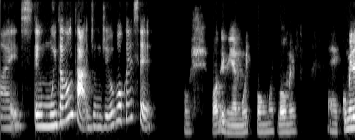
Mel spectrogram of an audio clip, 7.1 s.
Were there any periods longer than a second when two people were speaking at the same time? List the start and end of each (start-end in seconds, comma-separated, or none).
none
